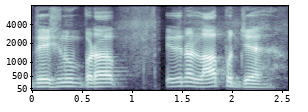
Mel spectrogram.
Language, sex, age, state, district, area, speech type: Punjabi, male, 45-60, Punjab, Fatehgarh Sahib, rural, spontaneous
